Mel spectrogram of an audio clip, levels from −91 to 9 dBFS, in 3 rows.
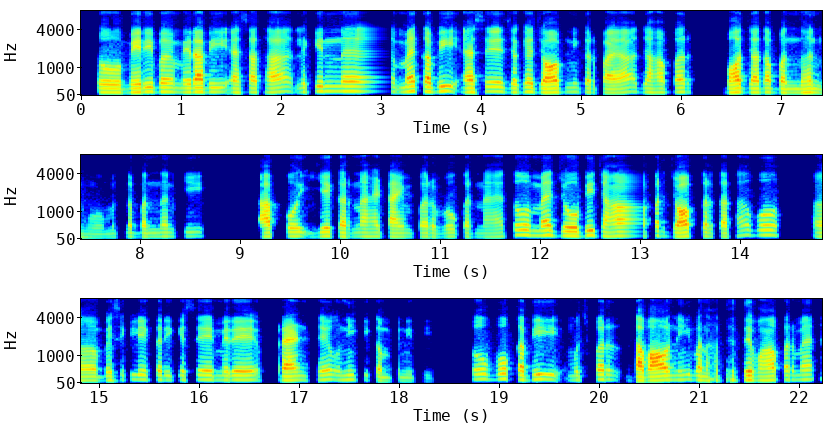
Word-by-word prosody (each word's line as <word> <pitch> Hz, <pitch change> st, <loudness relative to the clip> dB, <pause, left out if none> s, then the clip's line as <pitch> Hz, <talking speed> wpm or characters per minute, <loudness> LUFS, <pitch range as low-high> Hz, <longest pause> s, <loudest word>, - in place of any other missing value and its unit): तो 135 Hz, -1 st, +2 dB
मेरी 140 Hz, +3 st, +4 dB
ब 150 Hz, -1 st, +2 dB
मेरा 140 Hz, +1 st, +6 dB
भी 150 Hz, +1 st, -5 dB
ऐसा 135 Hz, +1 st, -1 dB
था 135 Hz, +1 st, 0 dB, 0.2 s
लेकिन 145 Hz, +4 st, -4 dB, 0.7 s
मैं 160 Hz, +3 st, +5 dB
कभी 165 Hz, +3 st, +4 dB, 0.2 s
ऐसे 160 Hz, +3 st, 0 dB
जगह 150 Hz, +2 st, 0 dB
जॉब 135 Hz, +1 st, +7 dB
नहीं 150 Hz, 0 st, -14 dB
कर 135 Hz, -1 st, -5 dB
पाया 125 Hz, +4 st, +1 dB
जहाँ 135 Hz, -1 st, -2 dB
पर, 145 Hz, 0 st, -2 dB, 0.4 s
बहुत 140 Hz, +2 st, +5 dB
ज़्यादा 135 Hz, +1 st, +2 dB
बंधन 125 Hz, 0 st, -2 dB
हो 105 Hz, -1 st, -18 dB
मतलब 115 Hz, +2 st, -12 dB
बंधन 125 Hz, +1 st, -8 dB
कि 140 Hz, 0 st, -17 dB, 0.6 s
आपको 130 Hz, +2 st, +1 dB
ये 140 Hz, +1 st, -3 dB
करना 130 Hz, 0 st, -3 dB
है, 130 Hz, 0 st, -5 dB
टाइम 125 Hz, 0 st, -2 dB
पर 125 Hz, -1 st, -4 dB
वो 125 Hz, +2 st, -9 dB
करना 120 Hz, -1 st, -10 dB
है। 130 Hz, -, -9 dB
तो 180 Hz, 0 st, 0 dB
मैं 165 Hz, +1 st, +2 dB
जो 150 Hz, 0 st, +4 dB
भी 170 Hz, -, +3 dB
जहाँ 145 Hz, +1 st, 0 dB
पर 160 Hz, -, -3 dB
जॉब 130 Hz, +1 st, +7 dB
करता 130 Hz, -2 st, -4 dB
था 160 Hz, +7 st, -12 dB
वो 175 Hz, 0 st, -3 dB, 0.4 s
अ, 130 Hz, -, -9 dB, 0.3 s
बेसिकली 155 Hz, +4 st, -7 dB
एक 160 Hz, -, -6 dB
तरीके 150 Hz, 0 st, -6 dB
से 155 Hz, 0 st, -2 dB
मेरे 145 Hz, +1 st, -1 dB, 0.4 s
फ्रेंड 140 Hz, +1 st, +5 dB
थे, 155 Hz, +2 st, -1 dB
उन्हीं 155 Hz, -1 st, -7 dB
की -, -, -17 dB
कंपनी 115 Hz, -4 st, -9 dB
थी। 100 Hz, -1 st, -32 dB, 0.4 s
तो 170 Hz, +1 st, -3 dB
वो 180 Hz, -, +1 dB
कभी 160 Hz, +2 st, +1 dB, 0.3 s
मुझ 145 Hz, -1 st, -10 dB
पर 165 Hz, 0 st, +1 dB, 0.3 s
दबाव 130 Hz, +3 st, +9 dB
नहीं 155 Hz, +2 st, -9 dB
बनाते 145 Hz, +1 st, -6 dB
थे 150 Hz, -, +6 dB
वहाँ 140 Hz, 0 st, +1 dB
पर 155 Hz, 0 st, -4 dB
मैं 160 Hz, +1 st, -4 dB
140 Hz, 185 wpm, -24 LUFS, 130-155 Hz, 0.7 s, दबाव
